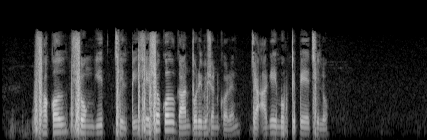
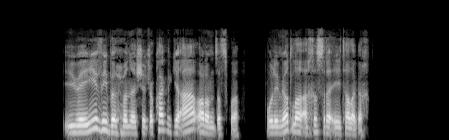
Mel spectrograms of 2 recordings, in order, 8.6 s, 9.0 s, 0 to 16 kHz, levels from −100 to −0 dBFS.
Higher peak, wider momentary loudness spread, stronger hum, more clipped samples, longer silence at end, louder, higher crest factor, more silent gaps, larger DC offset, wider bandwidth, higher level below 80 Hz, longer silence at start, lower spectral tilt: about the same, -2 dBFS vs -2 dBFS; first, 17 LU vs 10 LU; neither; neither; first, 2 s vs 1.65 s; second, -26 LUFS vs -18 LUFS; first, 26 dB vs 16 dB; second, none vs 4.91-5.31 s; neither; about the same, 8.2 kHz vs 7.8 kHz; second, -70 dBFS vs -62 dBFS; second, 0.65 s vs 1.35 s; second, -2 dB/octave vs -6 dB/octave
